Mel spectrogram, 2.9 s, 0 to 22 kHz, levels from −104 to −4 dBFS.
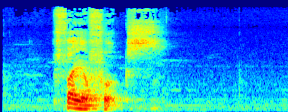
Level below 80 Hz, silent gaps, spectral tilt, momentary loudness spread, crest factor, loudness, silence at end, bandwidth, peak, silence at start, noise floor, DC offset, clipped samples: -60 dBFS; none; -4.5 dB/octave; 17 LU; 18 dB; -17 LUFS; 1.3 s; 17 kHz; -2 dBFS; 0.55 s; -56 dBFS; under 0.1%; under 0.1%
